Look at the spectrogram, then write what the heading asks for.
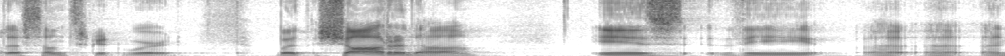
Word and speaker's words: Sarada: So she is Sharada, but it's now written as Sarada, which is pronounced in Bengali Sharada anyway.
